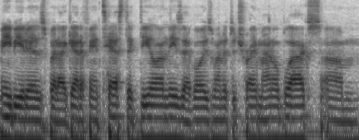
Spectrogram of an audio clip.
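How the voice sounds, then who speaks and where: A man's very deep, low voice, with monotone, flat intonation and hardly any pauses. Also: moderate pace. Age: 60s. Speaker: audiophile subscriber giving system tour. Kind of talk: casual home system tour. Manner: hesitant, with many fillers.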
